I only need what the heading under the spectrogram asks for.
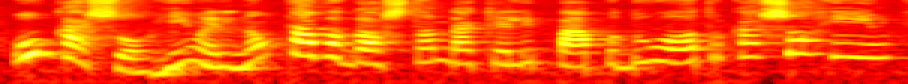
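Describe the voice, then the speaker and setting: A woman's voice: extremely high pitch, fast talker. A woman teacher giving an online lesson to schoolchildren, asking the pupils rhetorical questions as she explains. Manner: animated, talks directly to pupils with rhetorical questions.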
